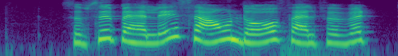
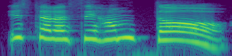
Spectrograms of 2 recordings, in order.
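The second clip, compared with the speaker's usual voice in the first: ordinary talk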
